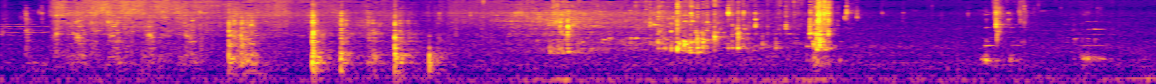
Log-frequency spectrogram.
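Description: A spatula stirring and scraping thick curry masala in a wok, with several knocks against the pan; about halfway through, boiled chickpeas and their cooking water are poured in with a splashing pour, followed by a sharp knock and a little more stirring.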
